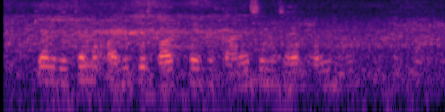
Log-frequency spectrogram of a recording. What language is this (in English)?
Urdu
